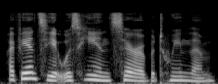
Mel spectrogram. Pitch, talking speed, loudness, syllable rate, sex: 190 Hz, 245 wpm, -19 LUFS, 6.0 syllables/s, female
